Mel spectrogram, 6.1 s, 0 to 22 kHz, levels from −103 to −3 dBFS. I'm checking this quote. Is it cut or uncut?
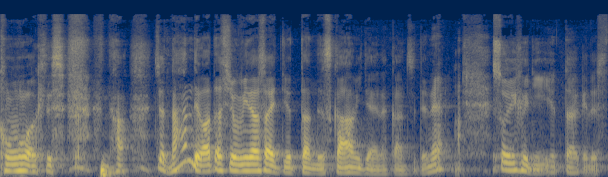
cut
